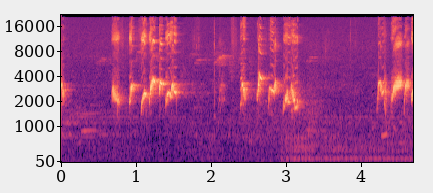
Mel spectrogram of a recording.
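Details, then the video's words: Red-whiskered bulbul song, a recording used for training a decoy bulbul to sing; three bursts of quick, warbled, rising and falling whistled notes, each lasting about a second, separated by short pauses, with a faint low hum partway through. "Cách luyện chào mào mồi - Hót hay nhanh lửa, Căng"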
